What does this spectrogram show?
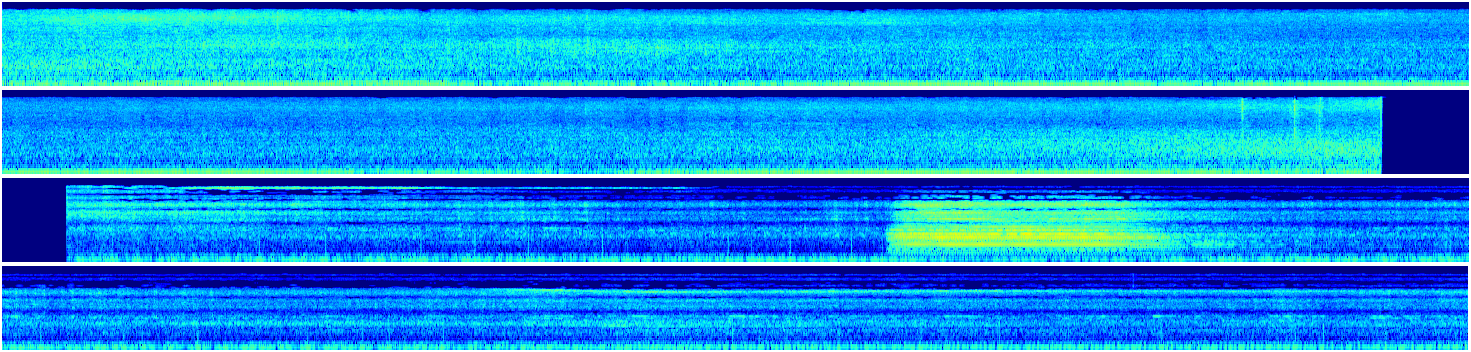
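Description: Freight train hopper cars rolling past with a heavy low rumble. After a short cut to silence about halfway, an approaching freight locomotive sounds its horn once for about a second and a half over a steady low drone.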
